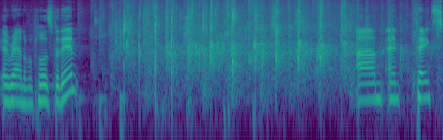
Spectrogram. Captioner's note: applause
